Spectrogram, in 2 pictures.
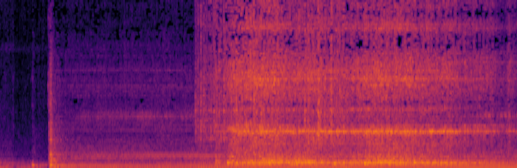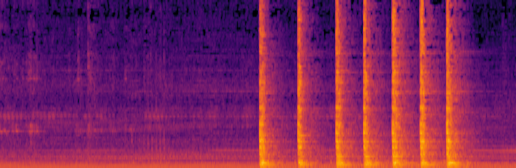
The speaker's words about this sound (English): So we're going to grind this coffee up for paper filter. Away we go.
